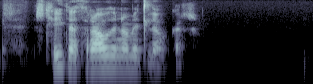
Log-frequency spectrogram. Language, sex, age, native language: Icelandic, male, 60-69, Icelandic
